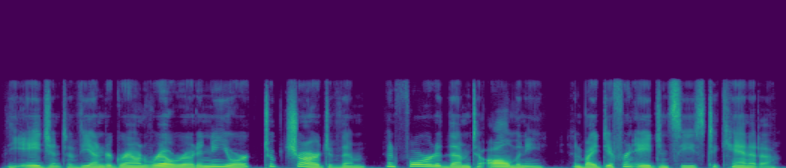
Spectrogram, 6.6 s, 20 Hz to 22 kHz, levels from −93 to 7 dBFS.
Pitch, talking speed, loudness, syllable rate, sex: 185 Hz, 230 wpm, -17 LUFS, 6.4 syllables/s, female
